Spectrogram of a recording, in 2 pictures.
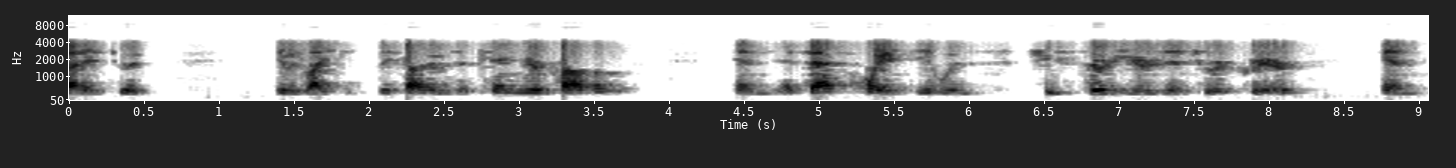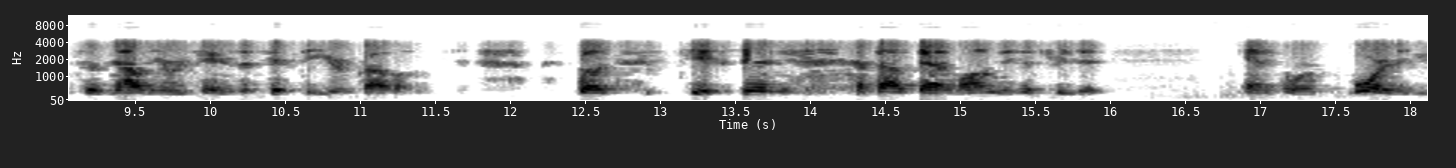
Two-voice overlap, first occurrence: none

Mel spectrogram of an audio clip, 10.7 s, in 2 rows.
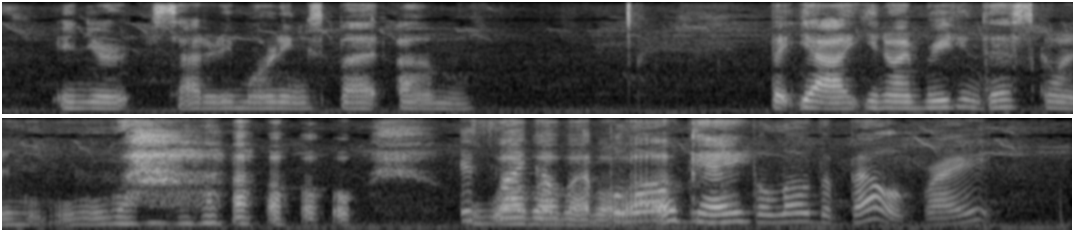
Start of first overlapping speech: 7.7 s

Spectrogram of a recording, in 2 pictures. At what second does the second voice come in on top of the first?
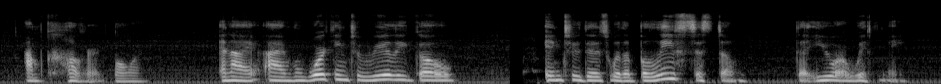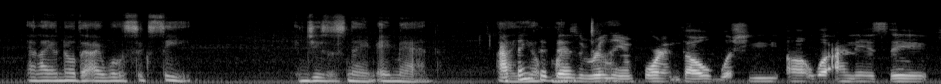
14.4 s

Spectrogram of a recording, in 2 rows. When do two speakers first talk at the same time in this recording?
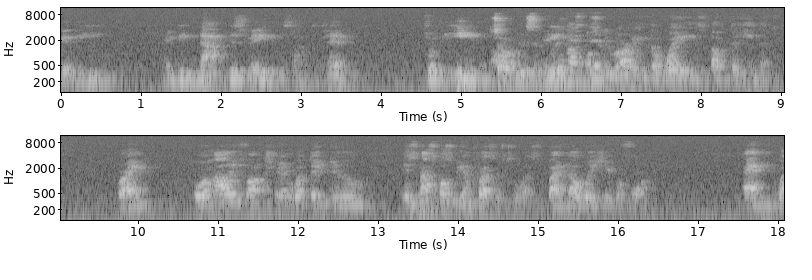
5.4 s

